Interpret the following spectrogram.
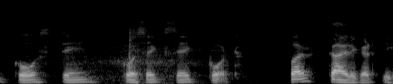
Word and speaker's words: cosec: को coat, SEC को सेक और COSEC को कोसेक पढ़ते हैं।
